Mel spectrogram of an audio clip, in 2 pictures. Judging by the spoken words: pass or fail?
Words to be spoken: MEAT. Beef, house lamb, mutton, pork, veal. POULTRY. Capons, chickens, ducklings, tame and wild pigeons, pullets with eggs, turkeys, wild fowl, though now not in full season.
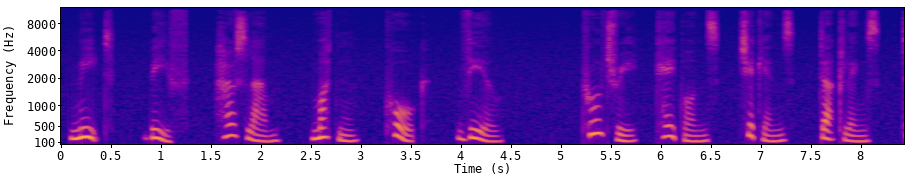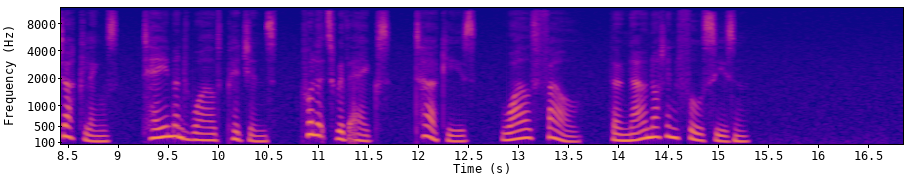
fail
